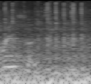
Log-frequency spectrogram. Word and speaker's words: Reese's: You say Reese's, I say Reese's. We talked about this. His name is Reese. Your opinion is wrong on the Reese's. That's pronounced Reese's.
